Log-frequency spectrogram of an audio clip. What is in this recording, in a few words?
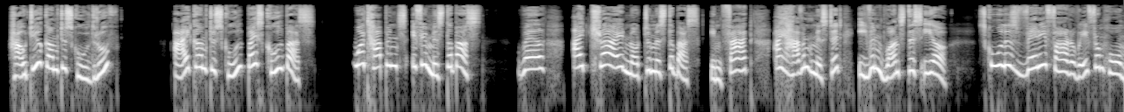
Eng sample, female voice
